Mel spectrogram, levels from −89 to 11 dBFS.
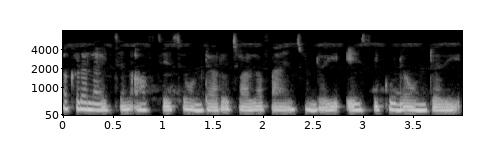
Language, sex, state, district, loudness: Telugu, female, Telangana, Karimnagar, -17 LUFS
